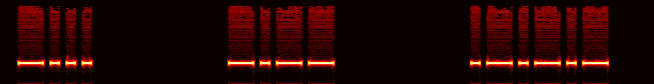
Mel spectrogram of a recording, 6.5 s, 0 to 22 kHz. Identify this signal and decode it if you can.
Morse code, heard as a keyed tone, about 15 wpm, spaced as for 5 wpm, 1000 Hz. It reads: BY.
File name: qotdfiles / 5wpm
